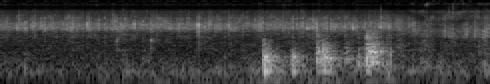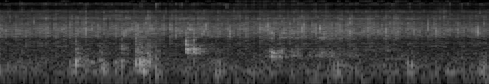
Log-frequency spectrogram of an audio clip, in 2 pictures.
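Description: Ground cumin, coriander and a little sugar frying in a pan for a matar paneer dish, a continuous sizzle broken by several scraping stirs in the middle, close and without talk.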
